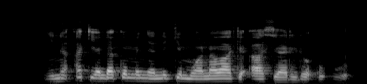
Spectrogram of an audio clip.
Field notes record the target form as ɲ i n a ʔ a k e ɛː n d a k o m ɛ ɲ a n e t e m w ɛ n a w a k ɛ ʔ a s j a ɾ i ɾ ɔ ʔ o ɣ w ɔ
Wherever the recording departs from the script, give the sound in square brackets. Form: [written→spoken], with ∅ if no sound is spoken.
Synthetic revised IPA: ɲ i n a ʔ a k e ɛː n d a k o m ɛ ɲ a n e [t→k] e m w [ɛ→a] n a w a k ɛ ʔ a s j a ɾ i ɾ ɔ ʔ o ɣ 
